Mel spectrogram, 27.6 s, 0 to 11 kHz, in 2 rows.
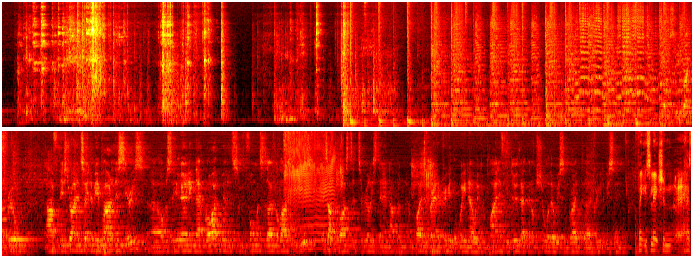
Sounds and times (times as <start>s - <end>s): Music: 6.8s - 14.4s
Speech: 13.2s - 19.5s, 20.2s - 27.5s.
